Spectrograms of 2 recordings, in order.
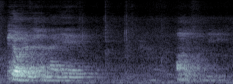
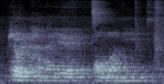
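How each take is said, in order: First: The tone of voice shifts sharply at 어머니. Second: The tone of voice stays level throughout. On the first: The speaker calls it right. "이럴 때 감동이 이백 배 증가하는 거예요" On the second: The speaker calls it wrong. "이게 아니고"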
